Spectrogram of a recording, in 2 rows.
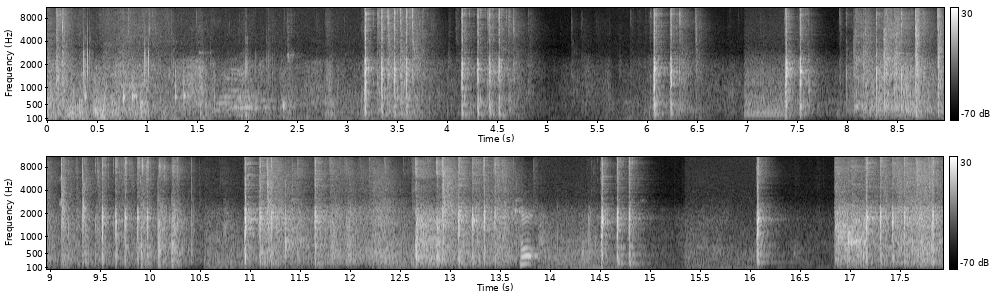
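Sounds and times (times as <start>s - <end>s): airsoft guns firing bursts: 3.2s - 4.9s, 6.0s - 6.6s, 7.4s - 12.0s, 12.6s - 13.8s, 14.5s - 15.0s, 16.1s - 17.9s.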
